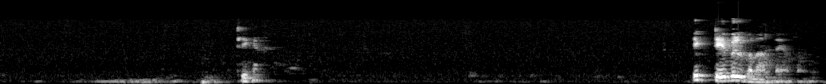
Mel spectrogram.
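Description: A man speaks close to a microphone, explaining calmly.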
